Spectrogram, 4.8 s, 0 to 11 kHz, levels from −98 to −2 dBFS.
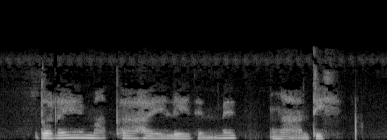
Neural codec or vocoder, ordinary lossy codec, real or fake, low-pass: none; MP3, 32 kbps; real; 7.2 kHz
